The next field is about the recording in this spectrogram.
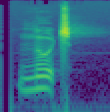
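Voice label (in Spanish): uspanteko pequeño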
